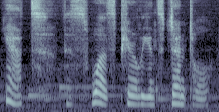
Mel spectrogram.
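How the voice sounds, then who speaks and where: An actress playing a calm, wise young military leader in a video game, speaking formally and with measured, gentle firmness. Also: female voice, on the high side, soft background music, close to an everyday voice. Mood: firm, reproving.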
